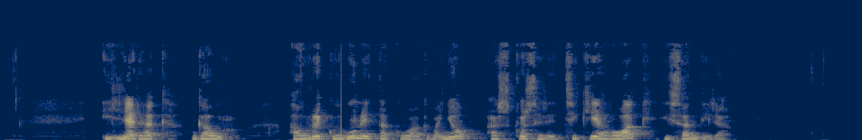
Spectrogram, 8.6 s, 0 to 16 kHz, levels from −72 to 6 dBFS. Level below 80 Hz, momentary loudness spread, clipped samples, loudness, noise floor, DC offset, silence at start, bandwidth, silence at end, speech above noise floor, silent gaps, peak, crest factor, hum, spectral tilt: -62 dBFS; 12 LU; under 0.1%; -23 LUFS; -75 dBFS; under 0.1%; 1.05 s; 11.5 kHz; 1.35 s; 52 dB; none; -2 dBFS; 22 dB; none; -5.5 dB/octave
